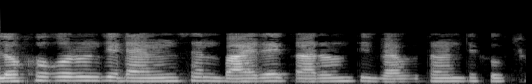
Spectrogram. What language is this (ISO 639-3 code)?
ben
